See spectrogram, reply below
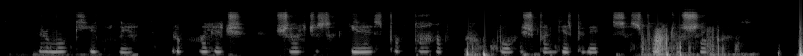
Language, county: Lithuanian, Marijampolė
